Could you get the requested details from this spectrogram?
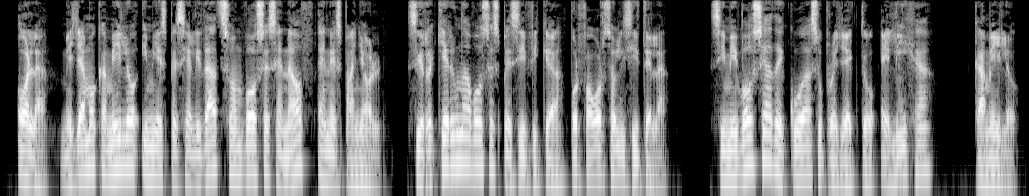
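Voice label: Spanish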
